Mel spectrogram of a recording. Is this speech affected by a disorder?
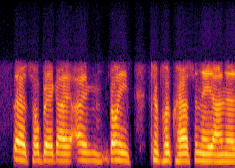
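Yes: speech impediment; since childhood.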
